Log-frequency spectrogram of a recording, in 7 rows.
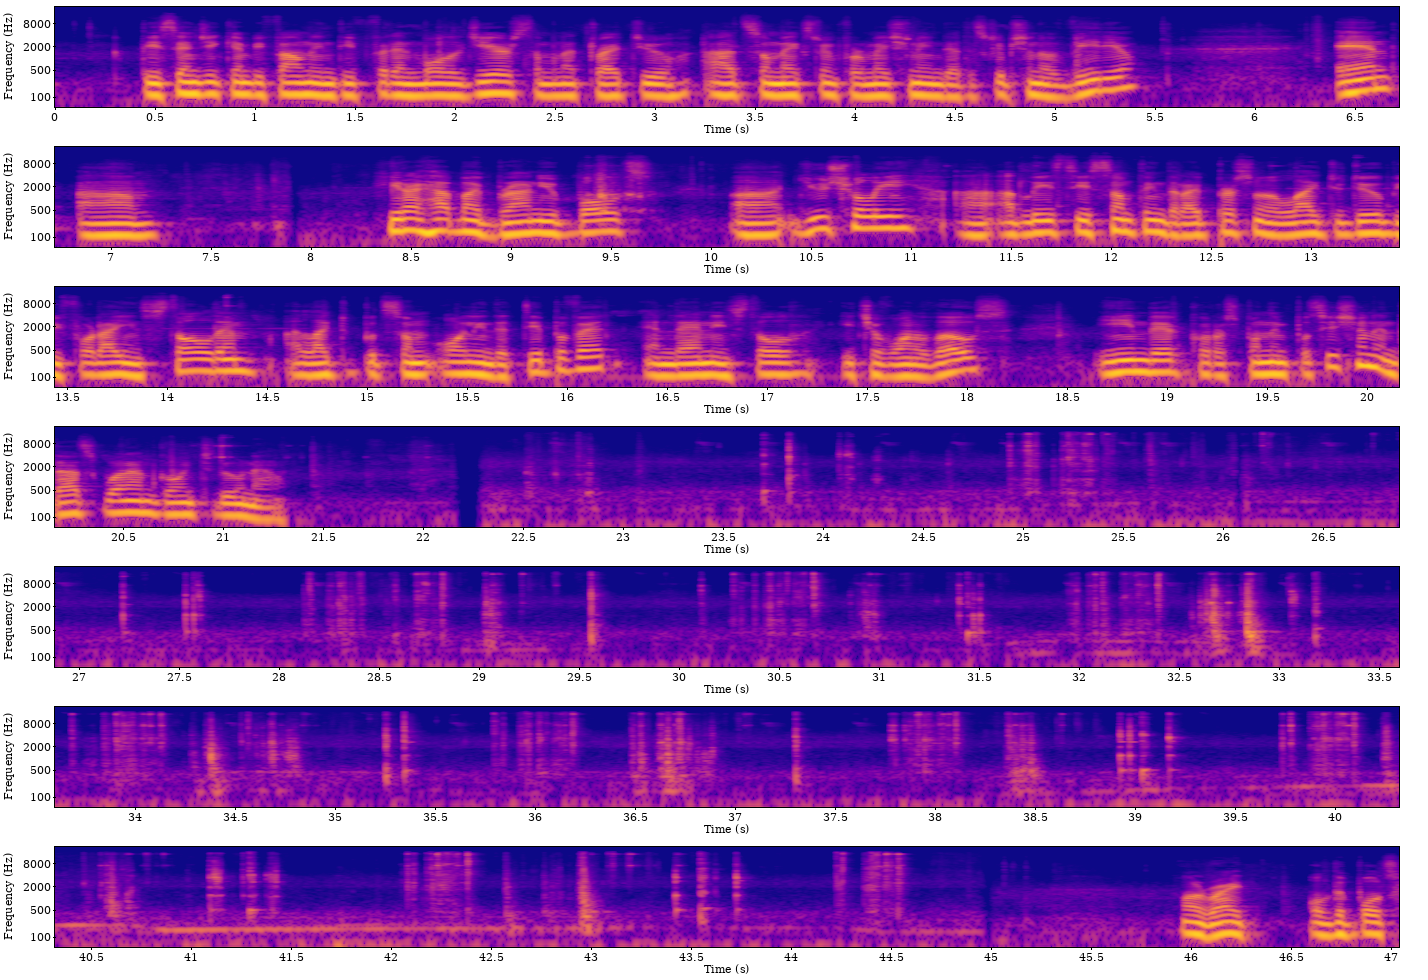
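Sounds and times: metal bolts clinking: 22.5s - 44.8s.

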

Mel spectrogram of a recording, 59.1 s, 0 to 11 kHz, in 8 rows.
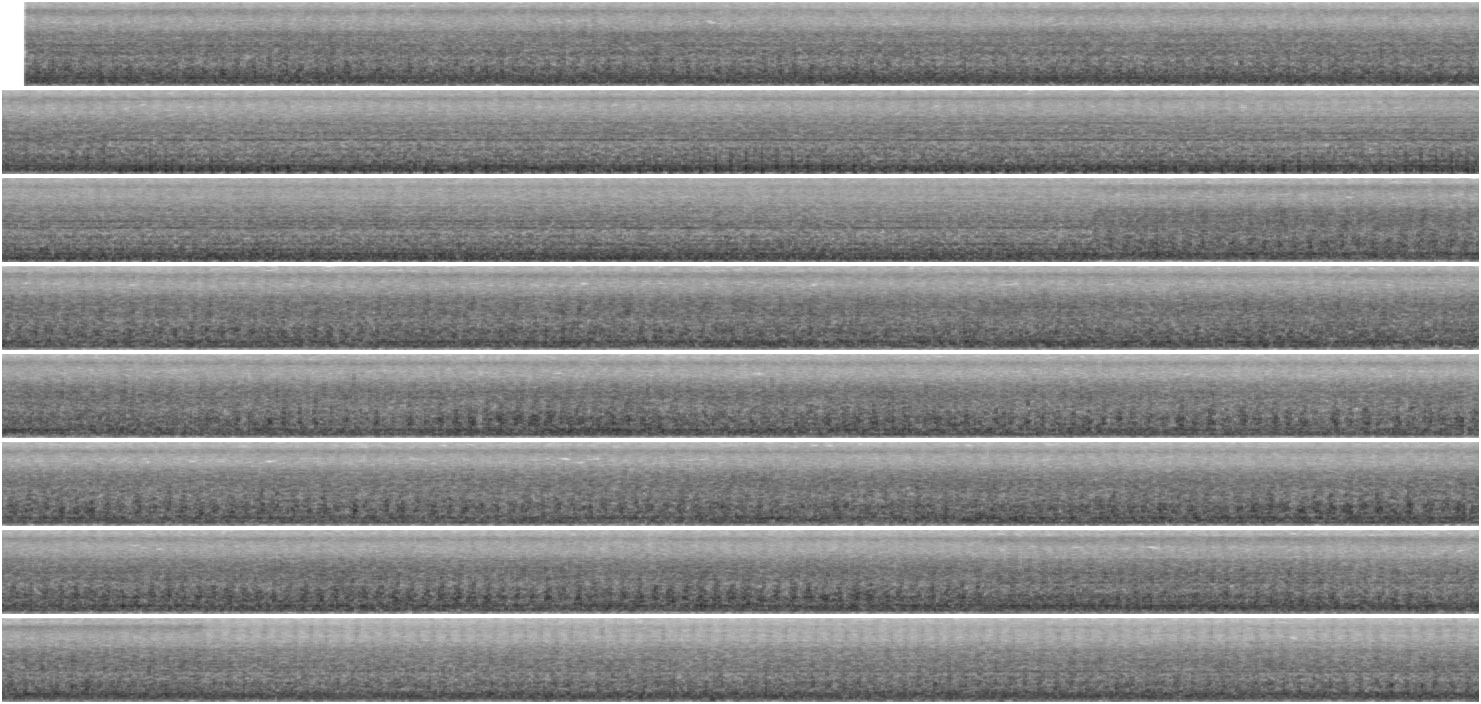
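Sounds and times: aircraft engine and rotor drone: 0.0s - 59.0s.

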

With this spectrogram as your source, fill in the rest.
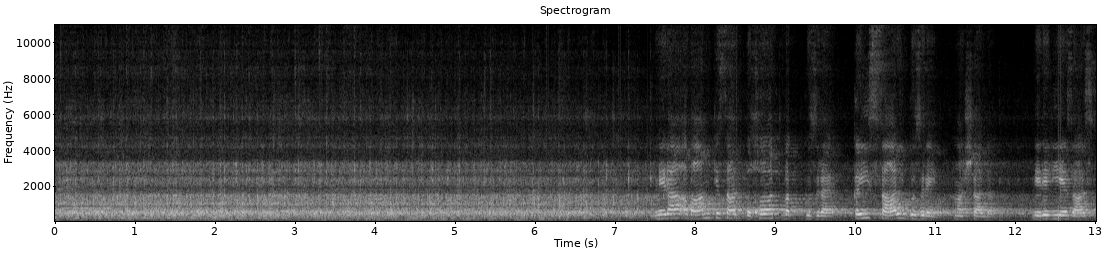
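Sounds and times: sustained applause through tv speaker: 0.0s - 8.4s.

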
